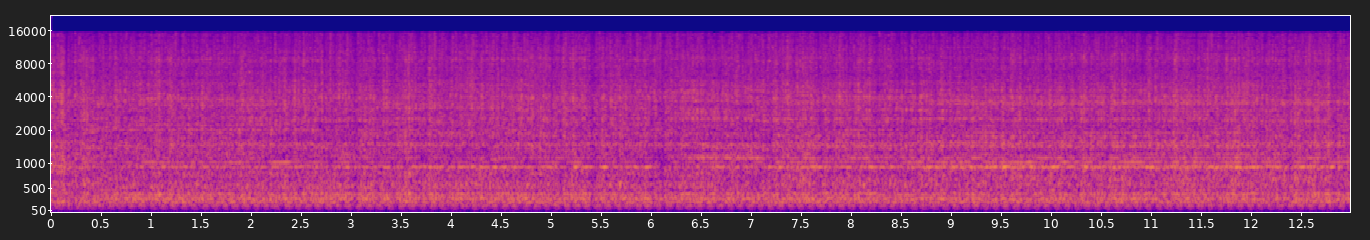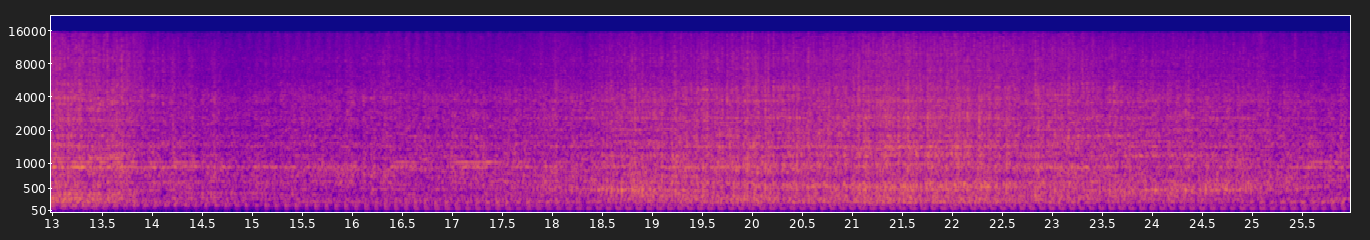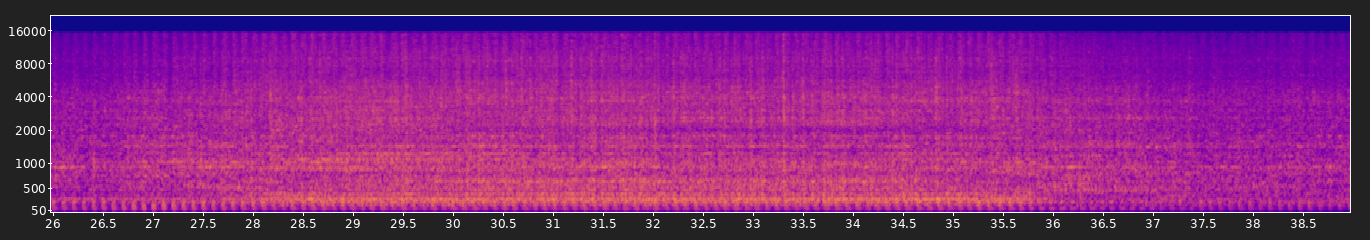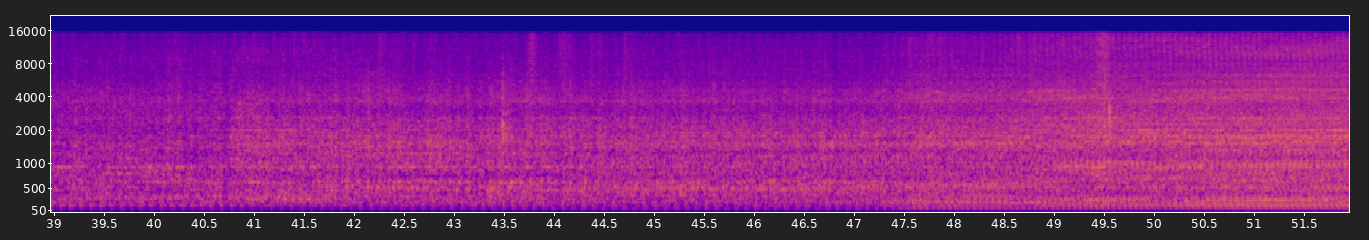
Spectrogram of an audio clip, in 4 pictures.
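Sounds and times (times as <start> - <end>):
atv engine running: 0.0 - 51.9
grinding noise: 0.0 - 51.9.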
